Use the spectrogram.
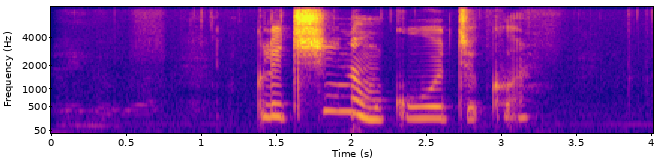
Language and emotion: Russian, sad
